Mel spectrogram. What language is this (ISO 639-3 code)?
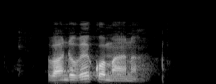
dav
